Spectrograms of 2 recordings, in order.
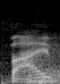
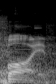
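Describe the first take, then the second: First: The vowel is a plain eye sound. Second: The vowel is an oy sound.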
